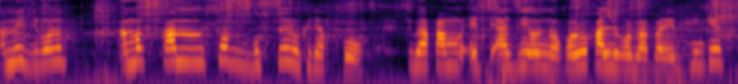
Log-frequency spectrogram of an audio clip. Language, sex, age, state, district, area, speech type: Assamese, female, 18-30, Assam, Barpeta, rural, spontaneous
